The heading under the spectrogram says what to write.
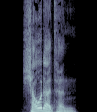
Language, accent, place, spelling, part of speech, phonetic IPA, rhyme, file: German, Germany, Berlin, schauderten, verb, [ˈʃaʊ̯dɐtn̩], -aʊ̯dɐtn̩, De-schauderten.ogg
- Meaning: inflection of schaudern: 1. first/third-person plural preterite 2. first/third-person plural subjunctive II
